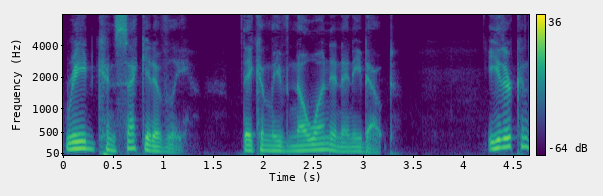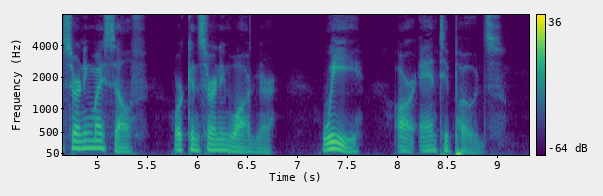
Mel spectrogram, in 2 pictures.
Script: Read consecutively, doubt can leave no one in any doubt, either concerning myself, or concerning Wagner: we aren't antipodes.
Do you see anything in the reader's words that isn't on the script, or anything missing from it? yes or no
yes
